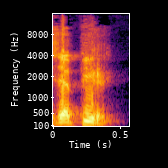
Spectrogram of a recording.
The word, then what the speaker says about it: Zabir: nikah sama Abdurrahman Bin Zabir di di hadis ini bukan bacanya bukan Zubair tapi Zabir Abdurrahman bin zbir tapi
